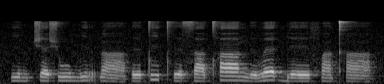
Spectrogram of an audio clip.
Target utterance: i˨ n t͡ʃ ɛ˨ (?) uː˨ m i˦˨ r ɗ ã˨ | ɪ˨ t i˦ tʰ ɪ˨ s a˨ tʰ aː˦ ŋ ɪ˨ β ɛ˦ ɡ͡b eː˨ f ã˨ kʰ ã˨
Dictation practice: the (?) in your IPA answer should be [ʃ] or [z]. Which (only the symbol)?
ʃ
